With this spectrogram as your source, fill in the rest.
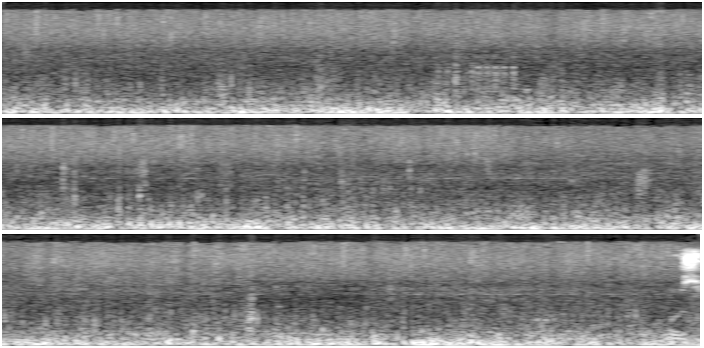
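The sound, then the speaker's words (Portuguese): A deep, continuous rumbling roar fills the air, heavy low-end noise churning steadily without pause, loud, as the ground shakes violently at a pyramid, like a massive tremor rolling on. “De repente, um som estrondoso encheu o ar e o chão sob nossos pés começou a tremer violentamente.”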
